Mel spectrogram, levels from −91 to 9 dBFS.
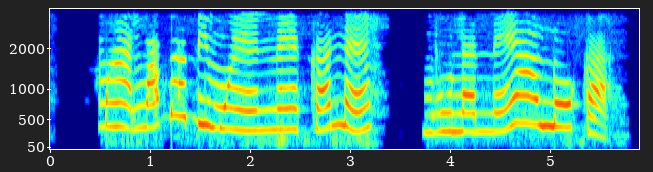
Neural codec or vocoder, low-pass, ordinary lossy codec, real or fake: none; 3.6 kHz; Opus, 64 kbps; real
